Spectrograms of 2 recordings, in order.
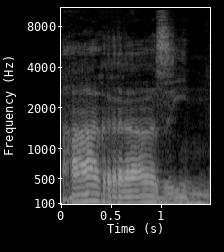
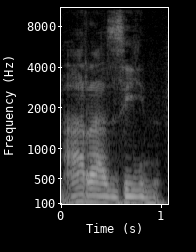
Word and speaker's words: Arasin: Arasin. Arasin.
